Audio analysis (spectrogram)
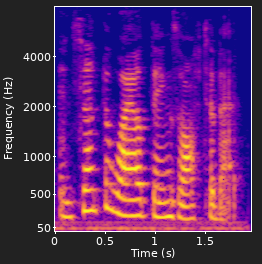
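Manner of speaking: plain reading voice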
